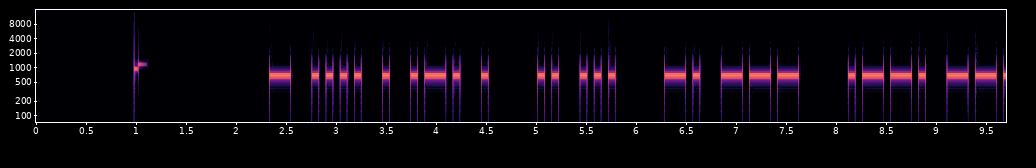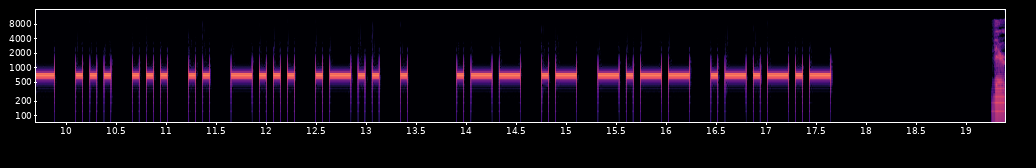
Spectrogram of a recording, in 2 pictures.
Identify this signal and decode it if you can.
Morse code, heard as a keyed tone, about 17 wpm, 700 Hz. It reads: THERE IS NO POSSIBLE WAY.
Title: Sentences from Top 500 Words 17wpm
